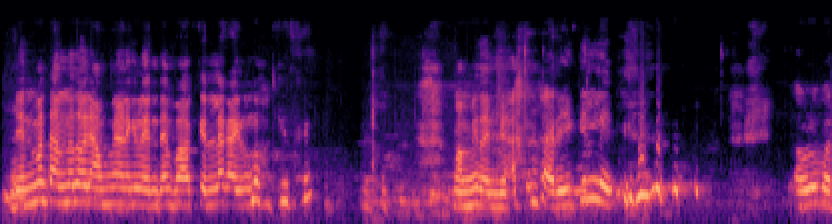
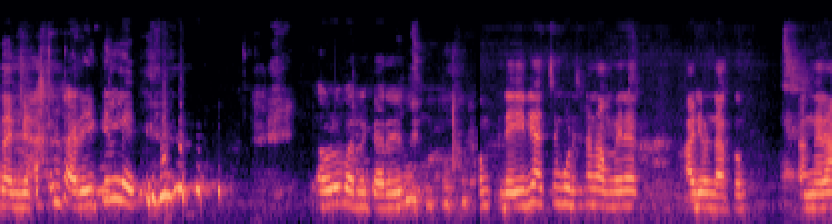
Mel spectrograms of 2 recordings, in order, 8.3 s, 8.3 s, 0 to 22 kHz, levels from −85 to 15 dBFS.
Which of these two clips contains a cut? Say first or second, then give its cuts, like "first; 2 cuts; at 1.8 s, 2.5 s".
second; 1 cut; at 4.8 s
